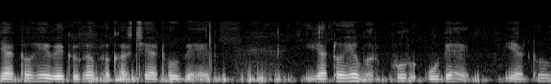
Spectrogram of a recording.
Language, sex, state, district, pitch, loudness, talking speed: Marathi, male, Maharashtra, Sindhudurg, 145 Hz, -18 LUFS, 150 wpm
